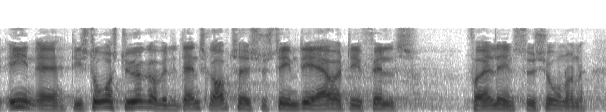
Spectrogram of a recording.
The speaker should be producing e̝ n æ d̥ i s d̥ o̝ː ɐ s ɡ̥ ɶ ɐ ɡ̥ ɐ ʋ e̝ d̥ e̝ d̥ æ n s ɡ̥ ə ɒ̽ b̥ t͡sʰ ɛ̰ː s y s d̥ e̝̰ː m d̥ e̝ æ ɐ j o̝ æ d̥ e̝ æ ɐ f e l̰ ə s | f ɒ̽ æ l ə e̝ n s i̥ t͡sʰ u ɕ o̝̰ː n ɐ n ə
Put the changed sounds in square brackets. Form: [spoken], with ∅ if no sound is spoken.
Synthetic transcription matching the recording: e̝ n æ d̥ i s d̥ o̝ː ɐ s [d̥] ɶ ɐ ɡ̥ ɐ ʋ e̝ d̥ e̝ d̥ æ n s ɡ̥ ə ɒ̽ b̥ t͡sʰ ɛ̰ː s y s d̥ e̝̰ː m d̥ e̝ æ ɐ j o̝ æ d̥ e̝ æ ɐ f e l̰ ə s | f ɒ̽ æ l ə e̝ n s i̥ t͡sʰ u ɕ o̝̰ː n ɐ n ə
